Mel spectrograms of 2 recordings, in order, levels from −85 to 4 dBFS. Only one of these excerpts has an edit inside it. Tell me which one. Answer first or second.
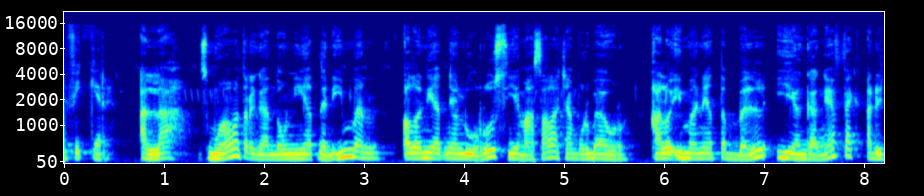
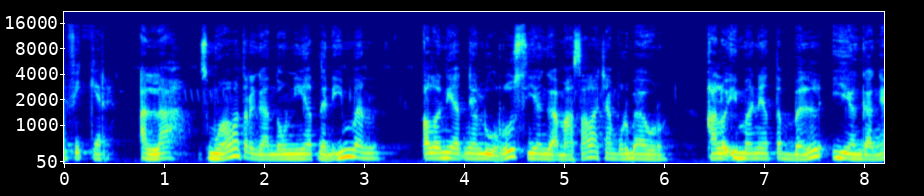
first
